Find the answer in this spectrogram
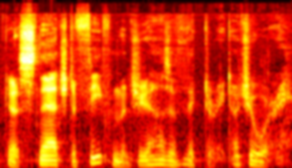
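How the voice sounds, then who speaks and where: A man live-streaming a game, reacting excitably to each play, laughing often and chatting with viewers. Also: on the low side, fairly quick, slight background noise. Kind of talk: casual gaming live stream chat.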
